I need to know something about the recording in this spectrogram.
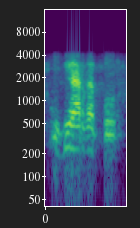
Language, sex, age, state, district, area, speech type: Assamese, female, 60+, Assam, Nalbari, rural, conversation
